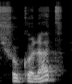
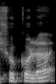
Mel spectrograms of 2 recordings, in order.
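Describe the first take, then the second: First: The final t sound is pronounced. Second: The final t sound is silent. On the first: The word is spelled with a final e. "an e after the t of chocolate, chocolate, it's chocolat" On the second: The word has no final e. "normally you say chocolat"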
